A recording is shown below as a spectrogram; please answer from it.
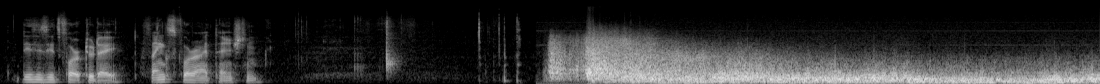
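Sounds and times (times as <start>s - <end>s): boom with deep rumble: 5.5s - 11.0s.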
